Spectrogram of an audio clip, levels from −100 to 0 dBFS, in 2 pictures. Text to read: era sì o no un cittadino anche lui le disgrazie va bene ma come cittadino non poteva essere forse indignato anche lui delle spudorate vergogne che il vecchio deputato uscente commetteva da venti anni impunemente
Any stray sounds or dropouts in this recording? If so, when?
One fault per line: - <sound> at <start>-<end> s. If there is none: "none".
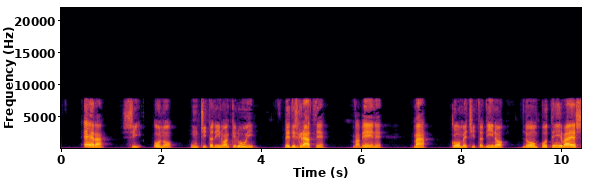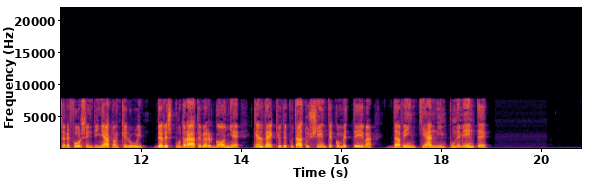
none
